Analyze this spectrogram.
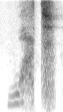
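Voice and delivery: a disbelieving gasp of a question; stunned what. Retold or imitated. Hearing four and a half years.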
